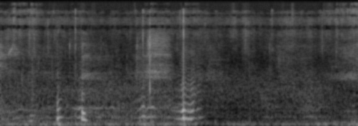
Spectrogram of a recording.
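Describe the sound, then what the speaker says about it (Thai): Several short, high-pitched insect buzzes come and go at close range over a quiet outdoor background, like mosquitoes whining past. "เสียงยุงพี่น้องได้ยินไหม"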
